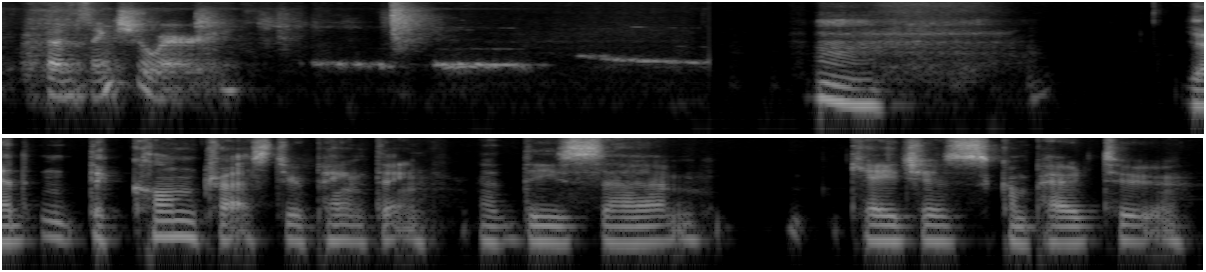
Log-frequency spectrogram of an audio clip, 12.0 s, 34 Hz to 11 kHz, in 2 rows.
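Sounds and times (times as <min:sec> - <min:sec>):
bird-like whistled call: 0:02.2 - 0:03.6.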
